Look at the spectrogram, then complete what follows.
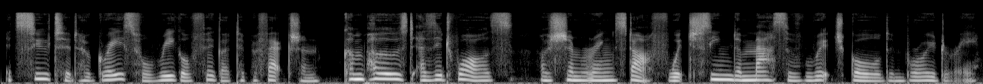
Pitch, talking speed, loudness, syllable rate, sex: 190 Hz, 140 wpm, -17 LUFS, 4.2 syllables/s, female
